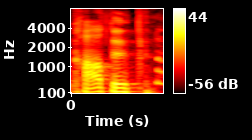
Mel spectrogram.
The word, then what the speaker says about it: Cardiff: From Cardiff. – Da kommt kein TH Cardiff, schreibt man mit F.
